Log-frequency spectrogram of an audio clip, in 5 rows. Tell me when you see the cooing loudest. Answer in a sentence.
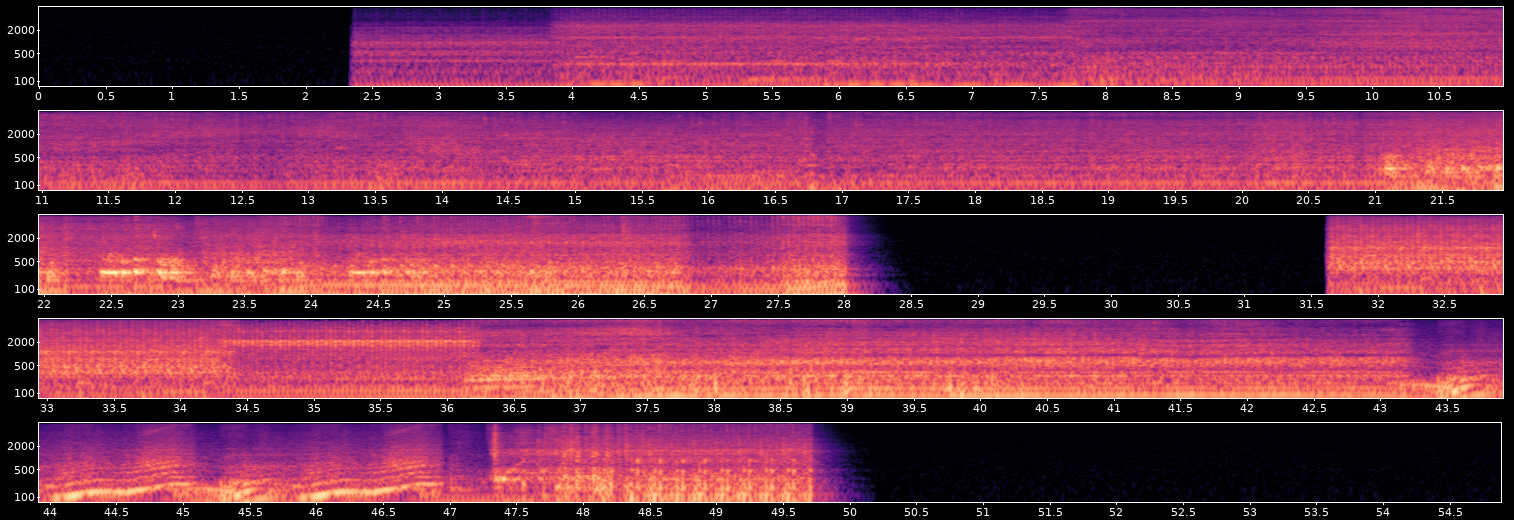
The loudest moment of the cooing is at 23 seconds.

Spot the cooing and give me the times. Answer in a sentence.
The cooing can be heard from 21.1 to 26.4 s.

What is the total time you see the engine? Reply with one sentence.
You can hear the engine for 44 seconds altogether.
